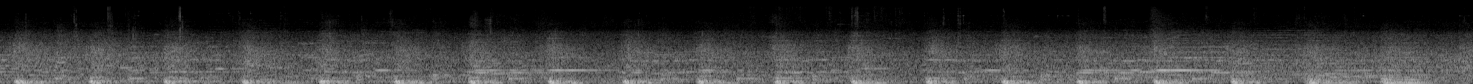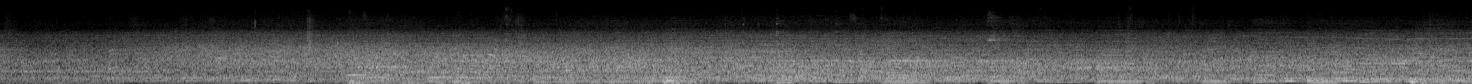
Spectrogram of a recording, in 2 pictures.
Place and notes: cologne, neumarkt, circus roncalli
soundmap: cologne/ nrw
neumarkt atmo während einer abendlichen vorstellung des circus roncalli
project: social ambiences/ listen to the people - in & outdoor nearfield recordings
